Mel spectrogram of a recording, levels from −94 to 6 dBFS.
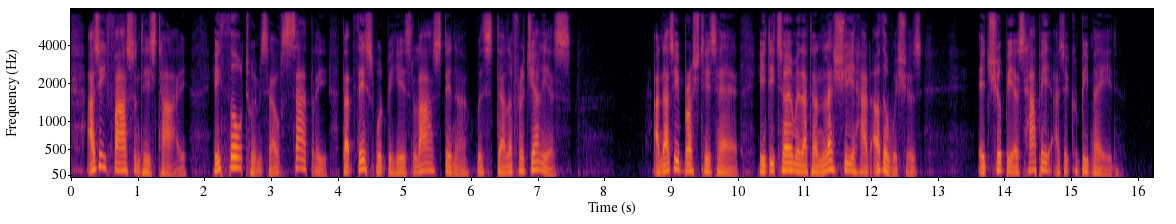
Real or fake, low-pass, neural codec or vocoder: real; 7.2 kHz; none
